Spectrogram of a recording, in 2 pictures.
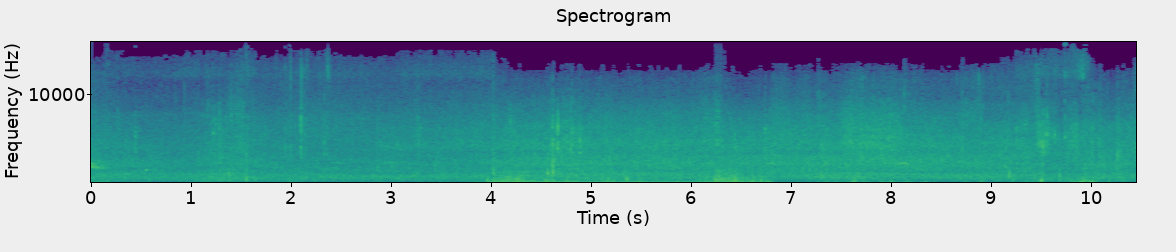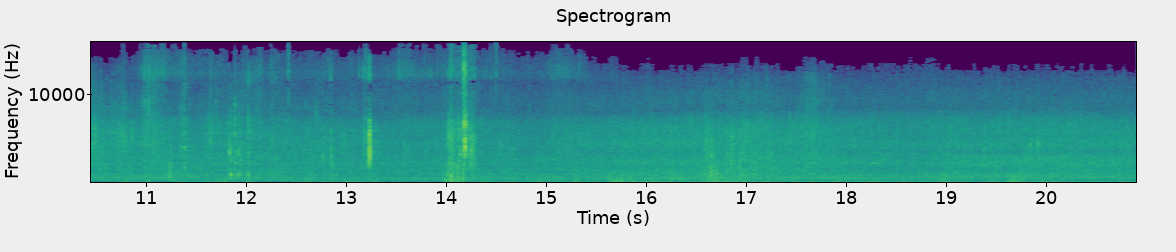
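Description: Gusty wind buffeting the camera microphone, lighter for the first few seconds and then strong and rumbling from about four seconds in, with a couple of sharp clicks near the middle.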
